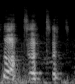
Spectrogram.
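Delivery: loud, high delighted laugh; high burst of laughter. Real, not acted. Streamer laughing at music-playing drone clip, delighted. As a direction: crack up at the clip.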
